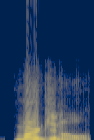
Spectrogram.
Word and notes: marginal: American English

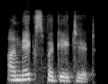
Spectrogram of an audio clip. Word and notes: Unexpurgated: Indian

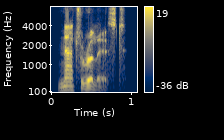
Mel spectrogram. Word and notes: naturalist: British English

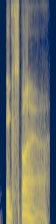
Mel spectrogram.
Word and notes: expire: British English

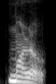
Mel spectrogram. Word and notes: morrow: Indian

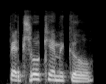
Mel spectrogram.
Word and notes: Petrochemical: Indian

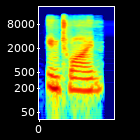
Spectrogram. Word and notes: entwine: Indian

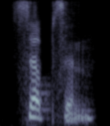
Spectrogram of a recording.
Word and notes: soupÇon: Indian

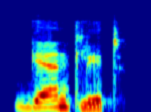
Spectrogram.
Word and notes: gantlet: Indian

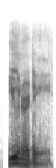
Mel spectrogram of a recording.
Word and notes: unity: American English

